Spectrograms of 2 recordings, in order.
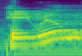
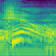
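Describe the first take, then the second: First: Both words are said fully and separately. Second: The words merge into one short syllable.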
